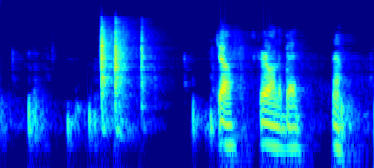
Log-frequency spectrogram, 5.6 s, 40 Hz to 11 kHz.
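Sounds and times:
bedroom door being opened with wooden thuds: 1.5s - 2.2s
speech: 3.3s - 5.3s.

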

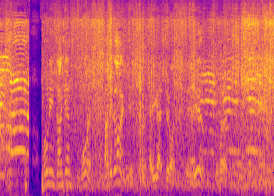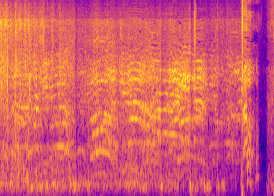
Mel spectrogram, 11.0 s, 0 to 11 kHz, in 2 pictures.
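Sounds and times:
dense crowd of protesters shouting outside a federal courthouse in San Diego: 0.0s - 0.7s, 3.8s - 10.5s
speech: 0.9s - 6.9s, 10.4s - 10.8s
laughter: 10.0s - 10.9s.

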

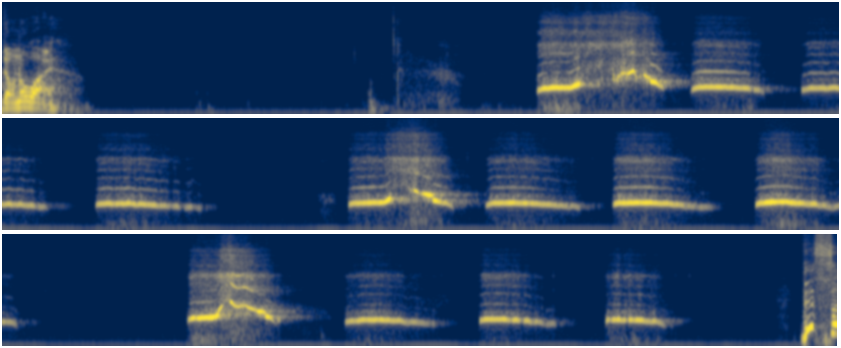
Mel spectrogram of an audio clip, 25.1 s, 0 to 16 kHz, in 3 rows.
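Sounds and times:
speech: 0.0s - 0.7s
person imitating a western screech owl call: 5.4s - 10.4s, 11.8s - 16.9s, 20.2s - 23.4s, 24.8s - 25.0s.

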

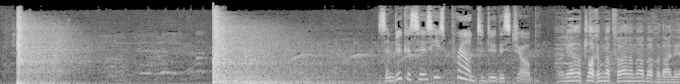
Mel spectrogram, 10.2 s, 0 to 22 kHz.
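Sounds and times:
old British cannon blasts with rumbling echo outdoors: 0.2s - 1.5s, 3.2s - 6.3s
speech: 5.8s - 10.2s.

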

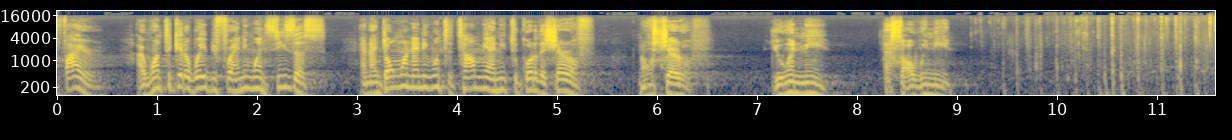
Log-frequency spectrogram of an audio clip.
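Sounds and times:
speech: 0.1s - 9.0s
hooves of horses ridden through the night clopping: 9.1s - 11.5s.

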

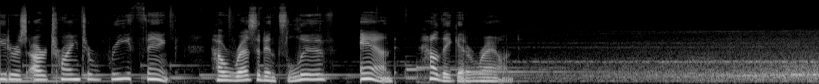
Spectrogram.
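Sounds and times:
speech: 0.0s - 5.2s
BART commuter train rumbling through a station in San Jose: 4.9s - 8.1s.

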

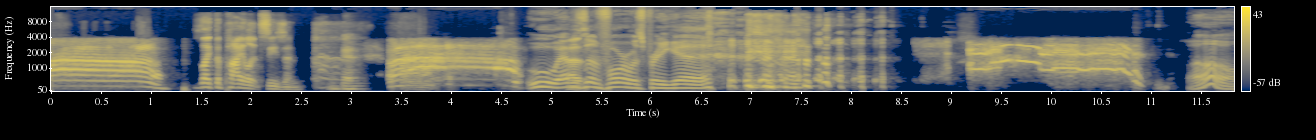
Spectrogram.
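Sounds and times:
loud sustained scream: 0.0s - 1.2s, 3.4s - 4.8s, 9.2s - 11.0s
wavering wailing cry: 0.0s - 1.2s, 3.3s - 4.8s, 8.9s - 11.0s
speech: 0.9s - 4.0s, 4.6s - 8.2s
short harsh shrieks: 3.2s - 4.8s, 8.8s - 11.0s
laughter: 6.5s - 8.5s.

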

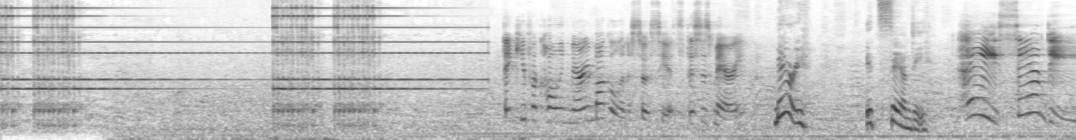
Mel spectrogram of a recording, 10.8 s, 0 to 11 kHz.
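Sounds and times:
telephone ringback tone of a call made from a cell phone: 0.0s - 4.9s
speech: 5.9s - 10.7s.

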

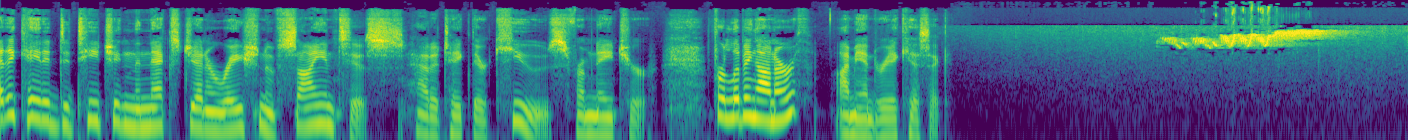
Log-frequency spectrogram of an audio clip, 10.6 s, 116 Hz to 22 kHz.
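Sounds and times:
speech: 0.0s - 7.2s
faint hiss: 7.0s - 10.5s
cerulean warbler singing a high buzzy phrase: 8.7s - 10.2s.

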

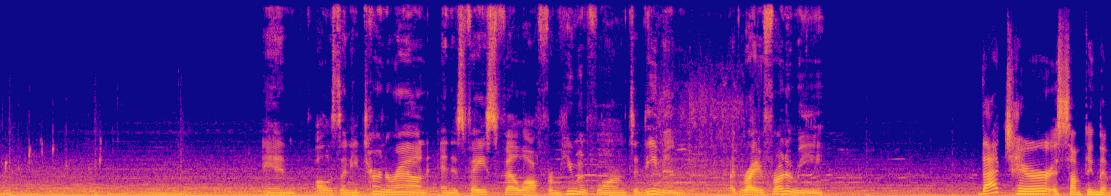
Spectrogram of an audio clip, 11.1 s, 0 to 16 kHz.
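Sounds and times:
water drips into standing water in a bathtub: 0.0s - 1.5s
steady low droning hum: 0.0s - 11.1s
speech: 2.8s - 8.3s, 9.8s - 11.1s.

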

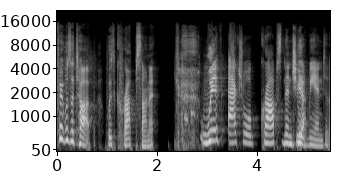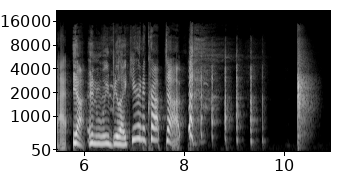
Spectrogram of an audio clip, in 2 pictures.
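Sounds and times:
speech: 0.0s - 8.4s
laughter: 6.1s - 6.9s, 7.8s - 9.6s
sharp hand claps: 10.2s - 10.8s.

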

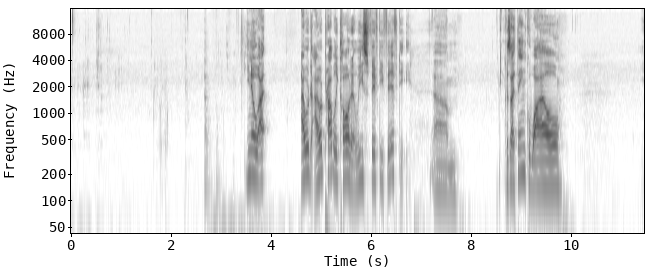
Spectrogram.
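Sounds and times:
person sipping and swallowing water: 0.0s - 3.5s
cup being set down: 2.7s - 3.1s
speech: 3.5s - 4.0s, 4.6s - 7.8s, 8.7s - 9.9s.

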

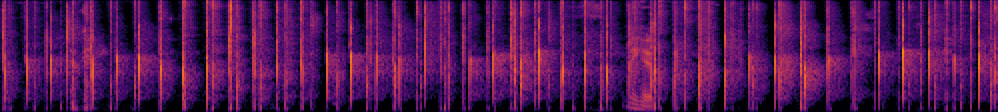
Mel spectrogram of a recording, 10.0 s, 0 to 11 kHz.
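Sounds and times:
one person's soft polite hand clapping: 0.0s - 9.9s
speech: 6.3s - 6.7s.

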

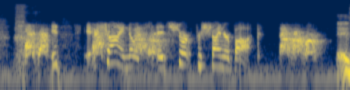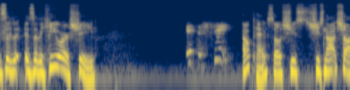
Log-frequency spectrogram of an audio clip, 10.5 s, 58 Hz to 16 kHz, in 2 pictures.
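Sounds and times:
female dog barking: 0.4s - 2.7s, 4.2s - 5.0s
speech: 0.8s - 4.4s, 5.0s - 6.8s, 8.9s - 10.5s.

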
